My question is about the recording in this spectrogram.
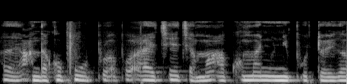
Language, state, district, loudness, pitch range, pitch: Idu Mishmi, Arunachal Pradesh, Lower Dibang Valley, -19 LUFS, 185-200 Hz, 190 Hz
